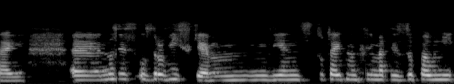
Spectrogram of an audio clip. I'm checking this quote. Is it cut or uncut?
cut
